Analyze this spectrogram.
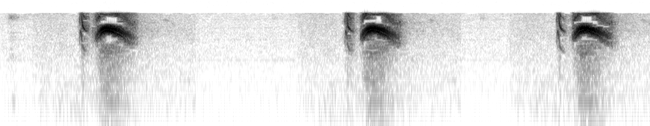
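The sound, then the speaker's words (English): Three harsh, high kingbird screeches, evenly spaced about a second and a half apart, each opening with a brief tick before a raspy, buzzy burst. No voices, only quiet between the calls. “We got the kingbird. Kingbird. This one has just one little screech here.”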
